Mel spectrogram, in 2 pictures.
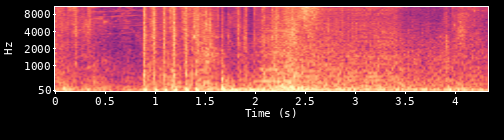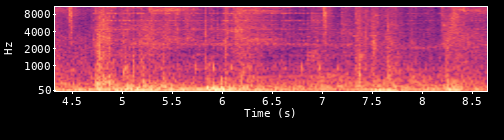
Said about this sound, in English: Friendly missile strikes incoming.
